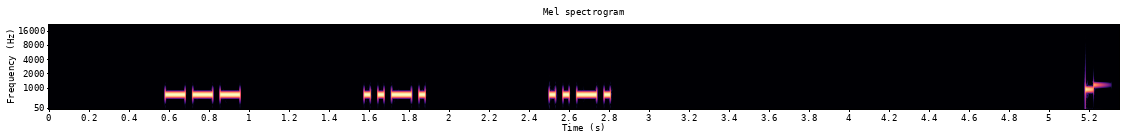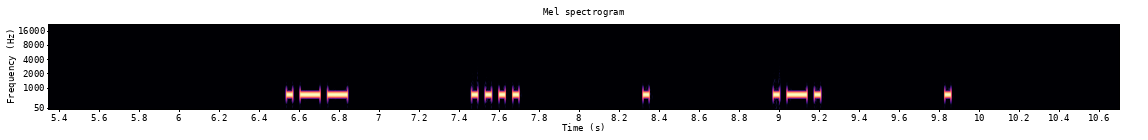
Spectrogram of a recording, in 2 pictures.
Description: Morse code, heard as a keyed tone, about 36 wpm, spaced as for 12 wpm, 690 Hz. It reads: OFF WHERE
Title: 6x Character Spacing - Top 200 Words - 35wpm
